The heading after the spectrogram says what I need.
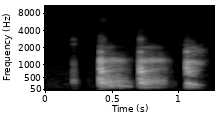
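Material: Wood.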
